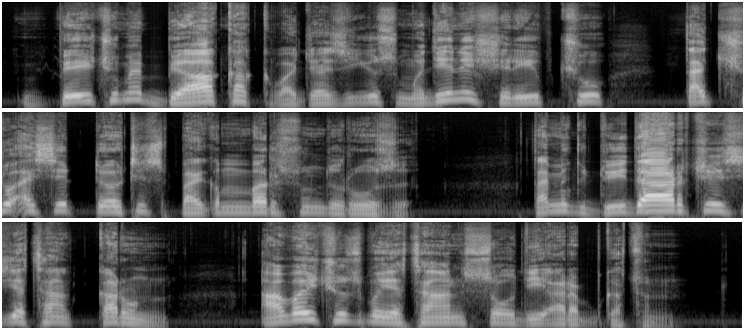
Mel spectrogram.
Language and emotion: Kashmiri, neutral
